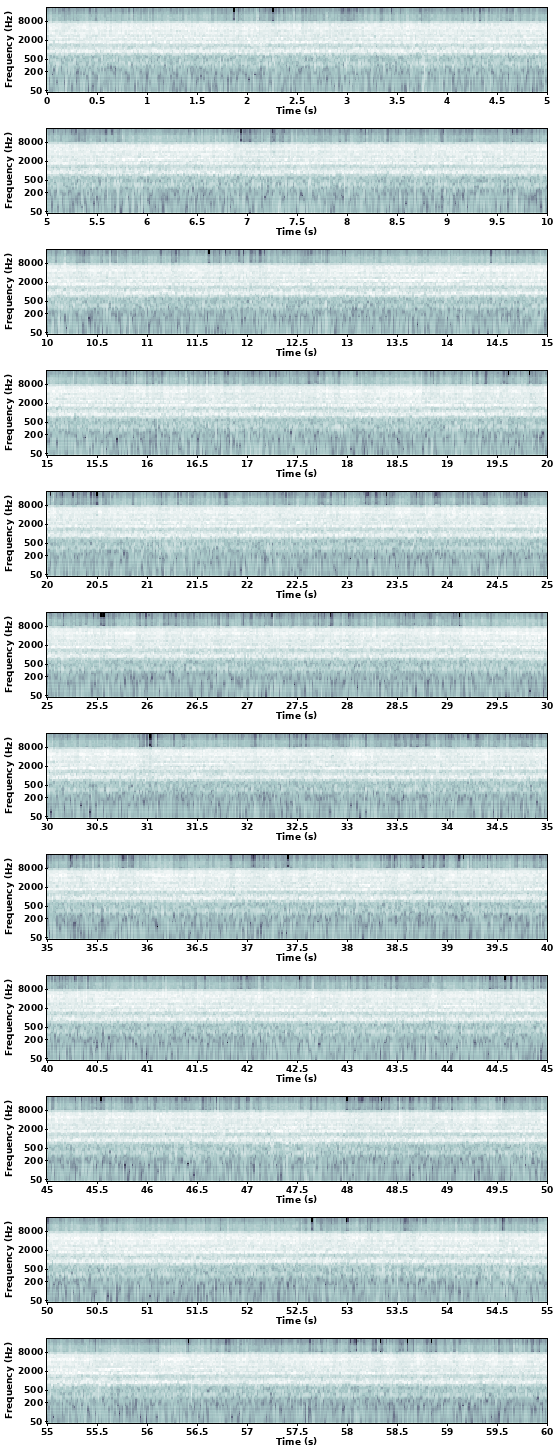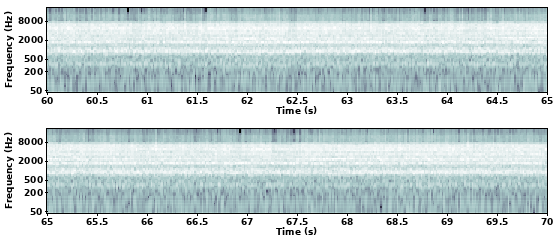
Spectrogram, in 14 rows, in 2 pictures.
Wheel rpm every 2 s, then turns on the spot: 230, 230, 230, 230, 230, 220, 230, 230, 230, 220, 230, 230, 230, 230, 230, 220, 230, 230, 230, 230, 230, 230, 230, 230, 230, 210, 230, 210, 230, 230, 230, 230, 230, 230, 230.
none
